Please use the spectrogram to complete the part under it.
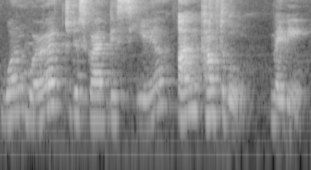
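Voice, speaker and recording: A woman's voice: on the high side, slow pace. A woman, chatting casually and self-consciously as she reacts to an old video of herself at home. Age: 20s. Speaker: vlogger. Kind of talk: casual reaction vlog chat. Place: apartment at home. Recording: roomy room with soft music.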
